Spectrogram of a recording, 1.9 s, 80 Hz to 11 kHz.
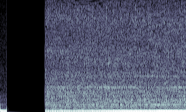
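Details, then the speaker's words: Intake drone at idle on a 2000-2002 Ford Mustang 4.6 V8: steady low humming buzz like a trumpet or horn from the air filter duct; tapping there changes it, and the valve is to be removed and checked for dirt. Cause unconfirmed. "hoy oiga y como un zumbido de trompeta o de cuerno de no sé de rinoceronte no sé pero soy medio raro"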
